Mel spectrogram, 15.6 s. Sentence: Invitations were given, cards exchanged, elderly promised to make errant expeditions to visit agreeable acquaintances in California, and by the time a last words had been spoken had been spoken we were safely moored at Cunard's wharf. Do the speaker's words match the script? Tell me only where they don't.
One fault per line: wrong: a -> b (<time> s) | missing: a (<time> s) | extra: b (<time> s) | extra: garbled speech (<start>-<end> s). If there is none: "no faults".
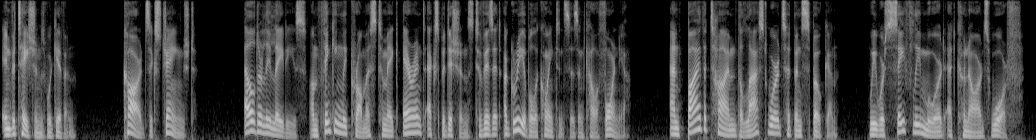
extra: ladies unthinkingly (4.1 s)
wrong: a -> the (11.0 s)
missing: had been spoken (12.6 s)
